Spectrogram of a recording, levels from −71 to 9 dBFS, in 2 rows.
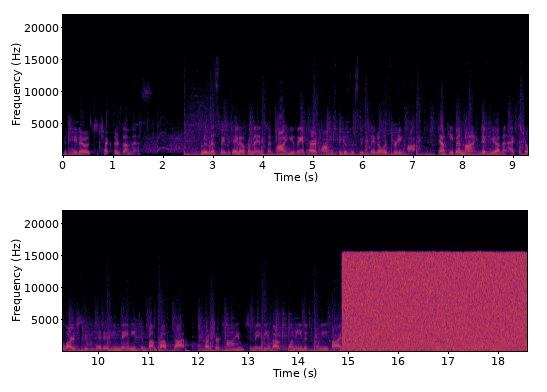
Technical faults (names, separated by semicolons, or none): wrong sample width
